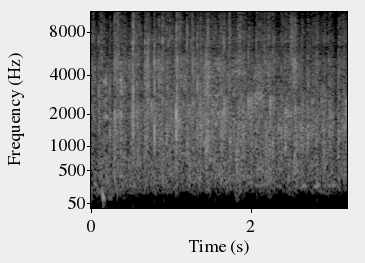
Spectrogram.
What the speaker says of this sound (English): So you can clap for that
